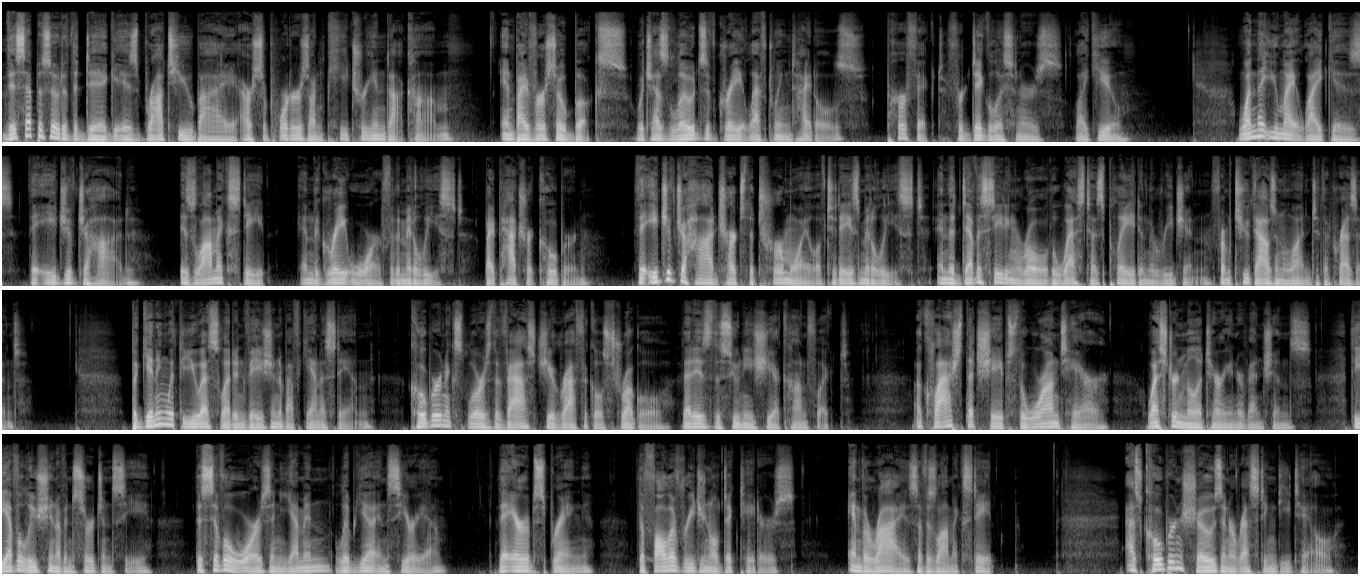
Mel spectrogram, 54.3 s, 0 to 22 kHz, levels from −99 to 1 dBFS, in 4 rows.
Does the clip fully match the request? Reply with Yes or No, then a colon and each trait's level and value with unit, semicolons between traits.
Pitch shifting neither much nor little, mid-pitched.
No: average, 3.6 semitones; very low, 90 Hz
